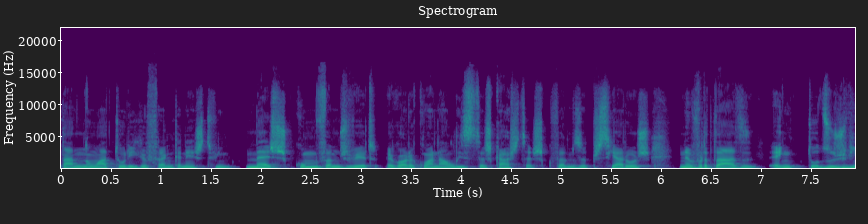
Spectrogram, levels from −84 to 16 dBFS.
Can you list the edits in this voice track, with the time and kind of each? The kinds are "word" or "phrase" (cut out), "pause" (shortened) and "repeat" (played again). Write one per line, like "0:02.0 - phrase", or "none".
0:01.8 - pause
